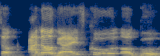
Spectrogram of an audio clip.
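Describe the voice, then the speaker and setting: A man speaks in a raised, projected voice at a high pitch and a very slow pace, with ordinary pitch variation, a bright, sharp tone, and audible room echo. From Tanzania. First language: Luguru and Swahili. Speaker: language teacher. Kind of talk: short language lesson.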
